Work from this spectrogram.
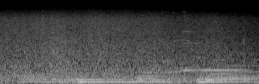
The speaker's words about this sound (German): Am Rand der Bucht schlägt die Brandung wummernd gegen Felsen, die der unruhige Atlantik im Lauf der Zeit schon deutlich angenagt und ausgehöhlt hat.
